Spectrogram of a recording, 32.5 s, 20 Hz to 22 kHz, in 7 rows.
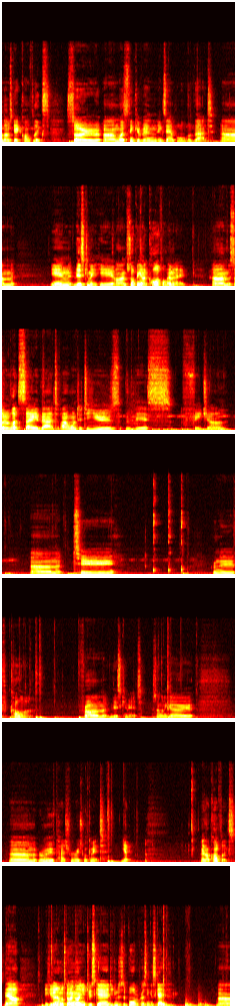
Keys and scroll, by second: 1.4 Up, 9.1 Down, 9.8 Down, 10.4 Up, 11.9 Down, 12.3 Up, 12.6 Up, 12.7 Up, 12.9 Up, 13.3 Down, 13.6 Down, 13.7 Down, 14.1 Up, 15.3 Return, 17.6 Return, 18.8 Up, 19.0 Down, 19.3 space, 20.2 Down, 20.7 Up, 22.0 ctrl+p, 25.4 space, 31.2 Escape.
